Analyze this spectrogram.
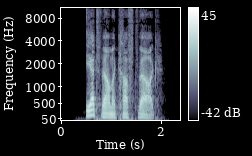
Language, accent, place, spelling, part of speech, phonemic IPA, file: German, Germany, Berlin, Erdwärmekraftwerk, noun, /ˈeːɐ̯tvɛʁməˌkʁaftvɛʁk/, De-Erdwärmekraftwerk.ogg
- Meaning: geothermal power plant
